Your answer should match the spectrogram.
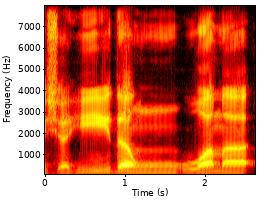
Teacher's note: جب ملائیں گے تو یہ نون تنوین کا ادغام مع الغنہ ہوگا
